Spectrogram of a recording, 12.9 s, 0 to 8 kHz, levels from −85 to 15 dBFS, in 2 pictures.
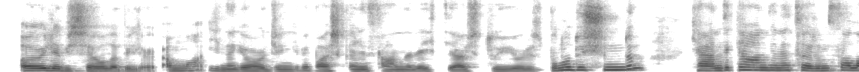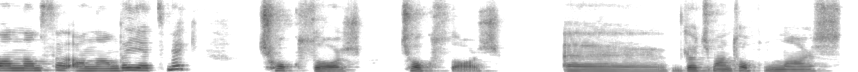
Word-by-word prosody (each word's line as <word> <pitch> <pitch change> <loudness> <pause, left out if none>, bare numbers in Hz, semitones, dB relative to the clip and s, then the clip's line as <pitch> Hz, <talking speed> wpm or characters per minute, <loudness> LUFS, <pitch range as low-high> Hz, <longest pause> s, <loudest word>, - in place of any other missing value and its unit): öyle 230 -2 +7
bir 185 - -3
şey 180 -2 +1
olabilir. 150 0 0
Ama 200 +4 -3
yine 185 -2 -2
gördüğün 170 -1 0
gibi 205 +3 -6
başka 170 0 -1
insanlara 160 -2 -3
ihtiyaç 150 -1 -3
duyuyoruz. 150 -1 -4
Bunu 280 +5 +3
düşündüm. 295 - +3 0.3
Kendi 245 +2 +2
kendine 270 -3 +2
tarımsal 245 0 +2
anlamsal 245 0 +2
anlamda 215 +4 0
yetmek 265 +8 +2 0.5
çok 215 -1 0
zor. 150 -3 +2 0.3
Çok 190 -1 +2
zor. 185 - -6 0.5
Iıı, 155 -3 -6
göçmen 180 +2 0
toplumlar 170 -3 -3
190 Hz, 125 wpm, -25 LUFS, 165-245 Hz, 0.5 s, öyle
